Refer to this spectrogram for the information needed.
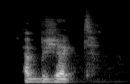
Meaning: feminine singular of abject
- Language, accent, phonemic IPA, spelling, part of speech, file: French, Canada, /ab.ʒɛkt/, abjecte, adjective, LL-Q150 (fra)-abjecte.wav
